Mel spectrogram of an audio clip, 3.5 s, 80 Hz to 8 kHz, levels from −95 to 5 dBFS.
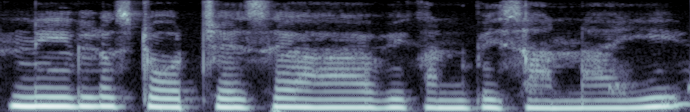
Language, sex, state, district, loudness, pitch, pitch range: Telugu, female, Andhra Pradesh, Sri Satya Sai, -13 LUFS, 210 Hz, 200-235 Hz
